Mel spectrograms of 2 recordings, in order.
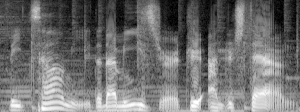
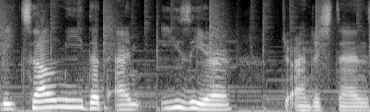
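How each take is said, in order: First: The words run together like one long word. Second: Each word is said separately, one by one. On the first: The speaker calls it right. "say it" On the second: The speaker calls it wrong. "instead of saying"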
